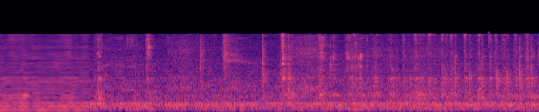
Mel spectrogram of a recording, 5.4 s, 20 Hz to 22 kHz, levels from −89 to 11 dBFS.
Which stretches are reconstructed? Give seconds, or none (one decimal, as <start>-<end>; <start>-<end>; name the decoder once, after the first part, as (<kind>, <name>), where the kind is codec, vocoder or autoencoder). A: 0.0-0.9 (vocoder, HiFi-GAN)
